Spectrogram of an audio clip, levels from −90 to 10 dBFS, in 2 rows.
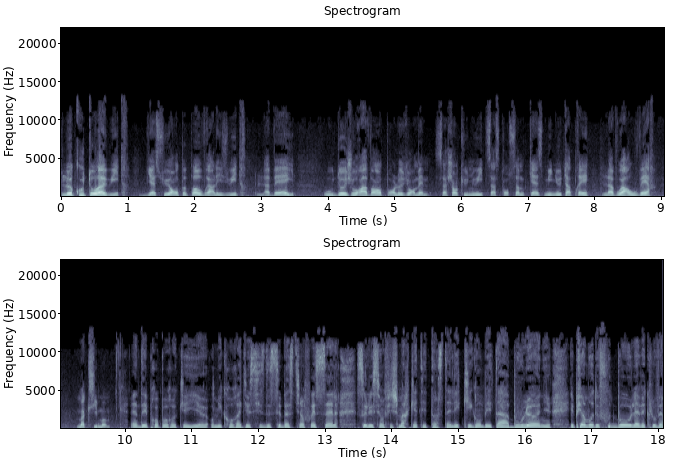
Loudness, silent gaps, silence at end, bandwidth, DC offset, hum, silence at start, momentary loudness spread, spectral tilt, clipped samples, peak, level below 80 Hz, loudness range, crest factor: -22 LUFS; none; 0 s; 13.5 kHz; under 0.1%; none; 0 s; 10 LU; -5 dB/octave; under 0.1%; -2 dBFS; -46 dBFS; 3 LU; 20 dB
